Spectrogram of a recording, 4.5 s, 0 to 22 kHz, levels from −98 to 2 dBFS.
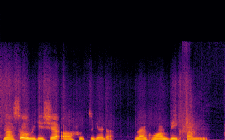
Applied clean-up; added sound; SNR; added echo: neural mask model RNNoise.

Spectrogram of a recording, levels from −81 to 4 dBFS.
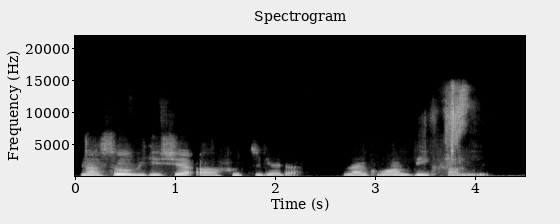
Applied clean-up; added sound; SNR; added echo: neural mask model Resemble Enhance denoiser.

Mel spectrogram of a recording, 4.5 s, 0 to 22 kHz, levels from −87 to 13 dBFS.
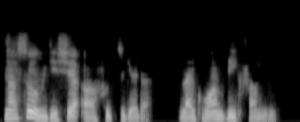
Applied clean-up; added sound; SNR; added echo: none; none; none; none.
